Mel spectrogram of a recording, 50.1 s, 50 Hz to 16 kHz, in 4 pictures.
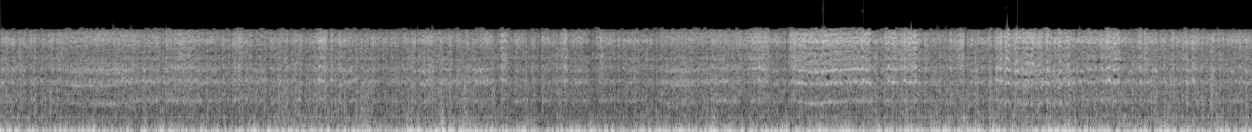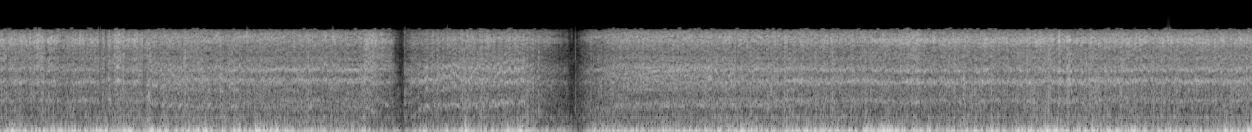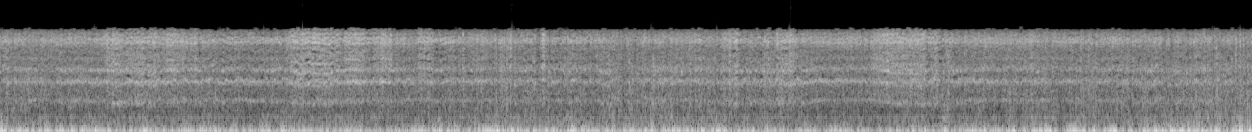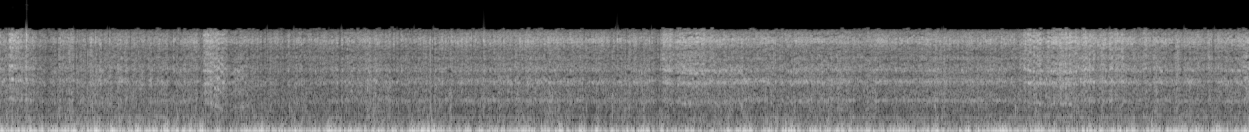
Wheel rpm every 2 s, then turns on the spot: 230, 230, 230, 230, 230, 220, 230, 200, 130, 140, 220, 230, 230, 230, 230, 230, 220, 230, 230, 220, 210, 230, 230, 230, 230.
none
